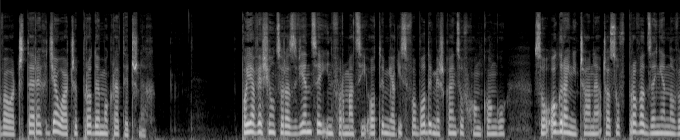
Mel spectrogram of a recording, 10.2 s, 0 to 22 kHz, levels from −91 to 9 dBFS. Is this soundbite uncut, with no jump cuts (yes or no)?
no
